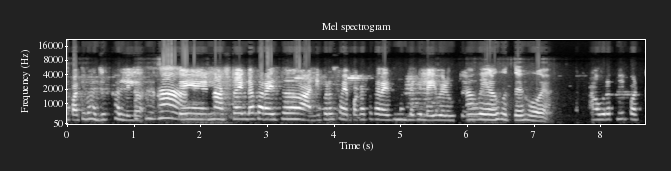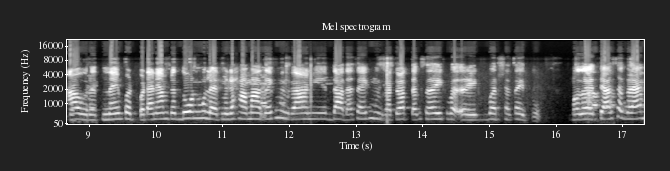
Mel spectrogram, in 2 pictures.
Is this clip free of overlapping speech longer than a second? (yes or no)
yes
